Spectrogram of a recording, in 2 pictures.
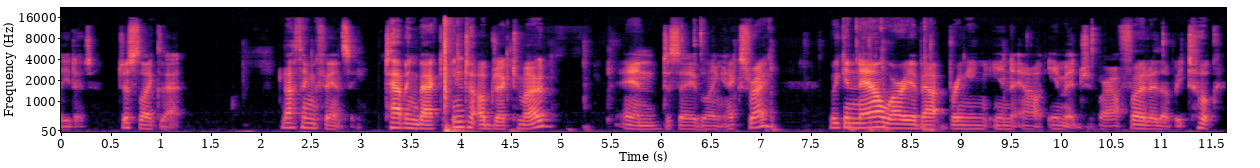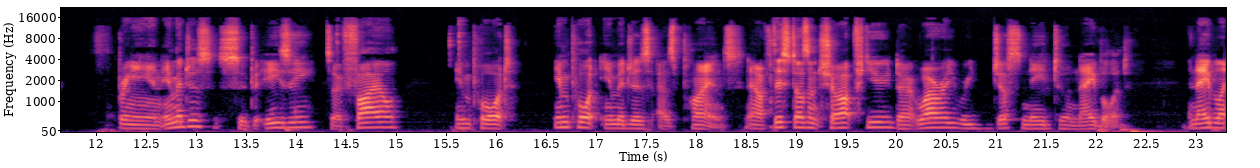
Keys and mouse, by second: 3.1 typing, 5.0 Tab, 6.3-6.8 drag, 7.0-7.8 middle drag, 8.1-8.5 shift+middle drag, 10.2 click, 14.5-22.1 drag.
